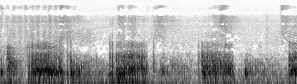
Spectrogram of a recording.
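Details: Low, throaty purring from a contented house cat, swelling and fading in uneven breath-length waves roughly every one to one and a half seconds, close up and continuous.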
